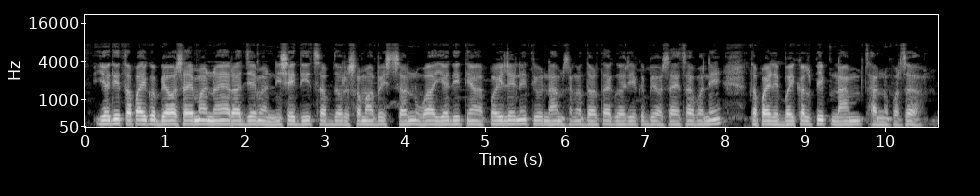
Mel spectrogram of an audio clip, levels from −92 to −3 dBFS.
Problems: none marked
